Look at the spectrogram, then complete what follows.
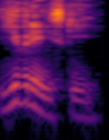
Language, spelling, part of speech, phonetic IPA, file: Russian, еврейский, adjective, [(j)ɪˈvrʲejskʲɪj], Ru-еврейский.ogg
- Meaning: 1. Jewish 2. Hebrew 3. Yiddish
